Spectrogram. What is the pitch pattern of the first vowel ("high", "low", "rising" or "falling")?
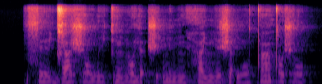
low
